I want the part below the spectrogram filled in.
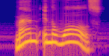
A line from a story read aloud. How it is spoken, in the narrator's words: shrieked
